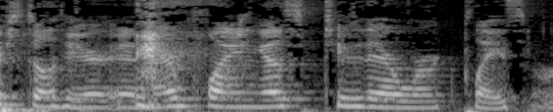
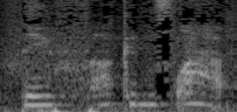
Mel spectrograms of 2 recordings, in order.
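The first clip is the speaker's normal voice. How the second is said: whisper; 4 semitones higher, 6 dB quieter than usual. Real, not acted. Hushed emphatic praise.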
